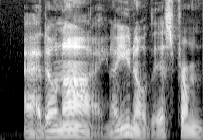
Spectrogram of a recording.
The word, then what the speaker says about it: Adonai: And that's how you pronounce Adonai.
